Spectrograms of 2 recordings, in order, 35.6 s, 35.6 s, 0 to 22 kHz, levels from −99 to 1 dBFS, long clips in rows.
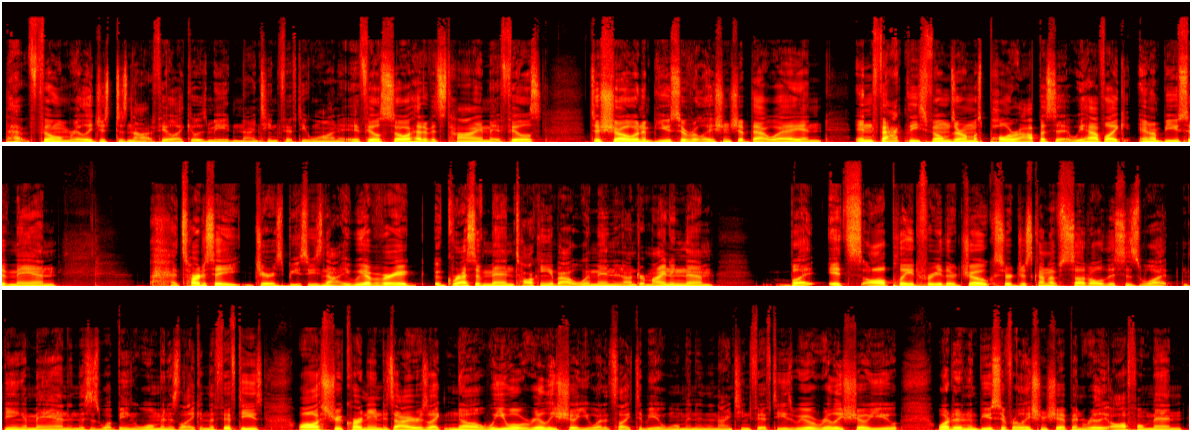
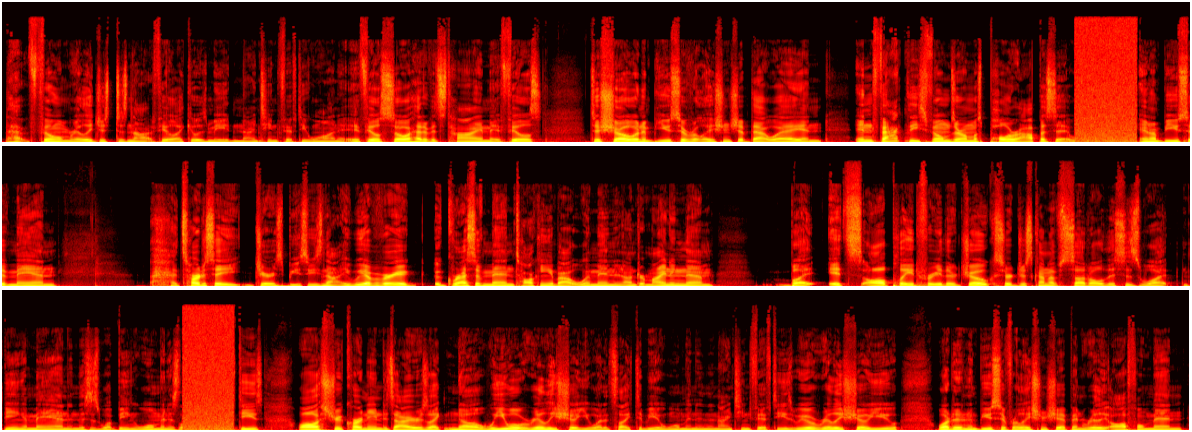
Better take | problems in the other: first | audio cutting out; filled with static; at 11 s for 0.5 s and at 26 s for 0.5 s

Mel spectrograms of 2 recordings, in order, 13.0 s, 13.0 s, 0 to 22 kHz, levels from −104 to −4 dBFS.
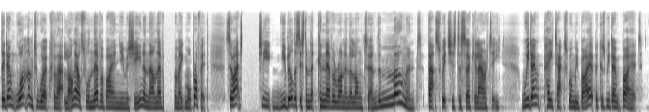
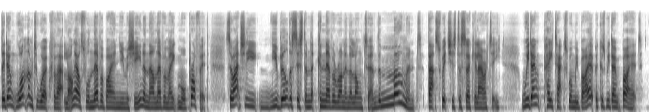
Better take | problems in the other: second | audio freezing; at 3.5 s and at 5 s

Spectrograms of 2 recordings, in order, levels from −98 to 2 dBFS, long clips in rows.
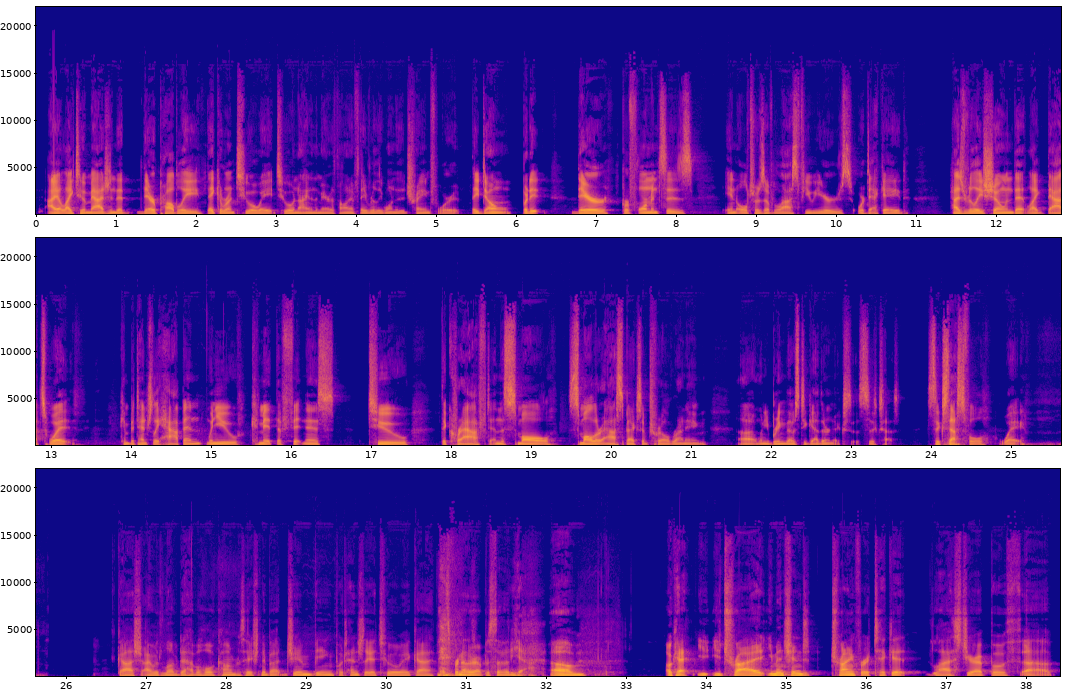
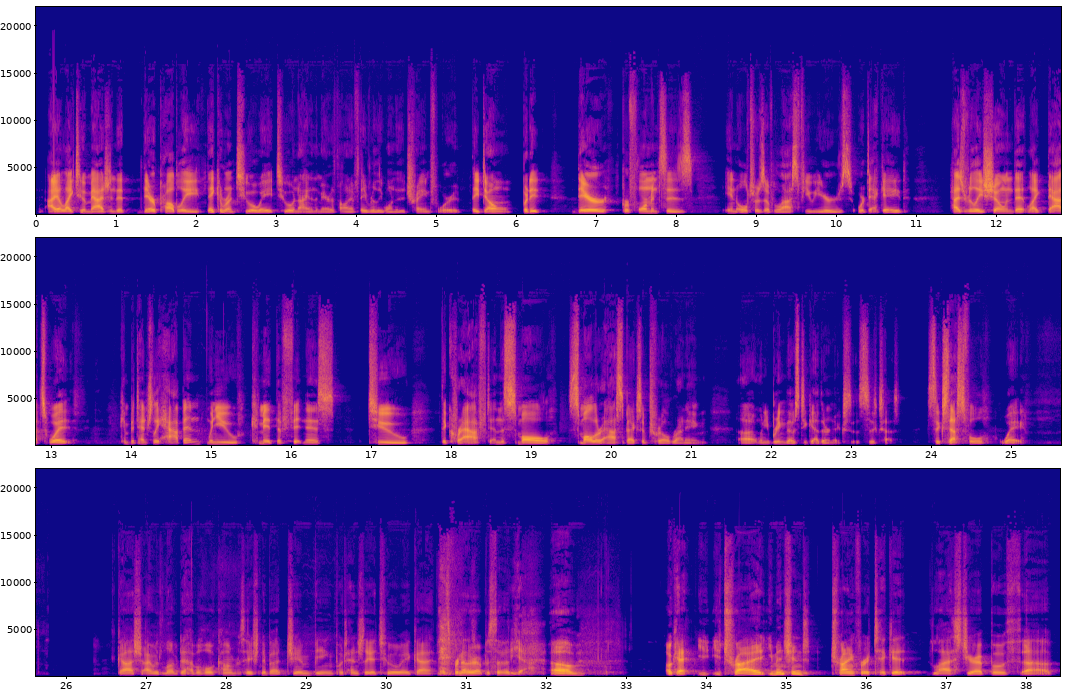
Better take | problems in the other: first | thin; very; fading below 300 Hz

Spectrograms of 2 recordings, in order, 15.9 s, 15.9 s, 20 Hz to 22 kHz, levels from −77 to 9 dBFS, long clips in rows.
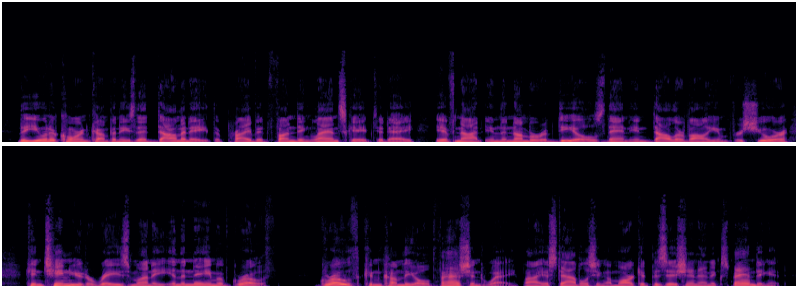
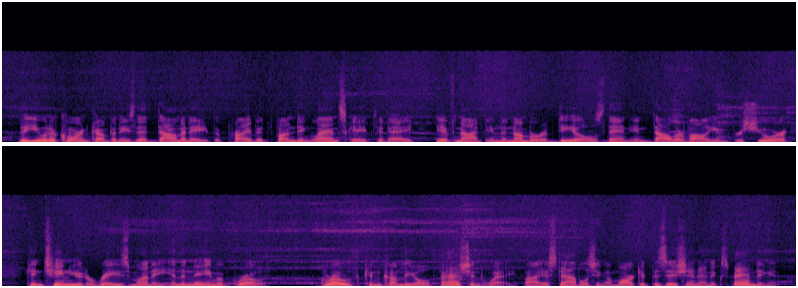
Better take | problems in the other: first | hiss; noticeable; throughout; 15 dB below the speech

